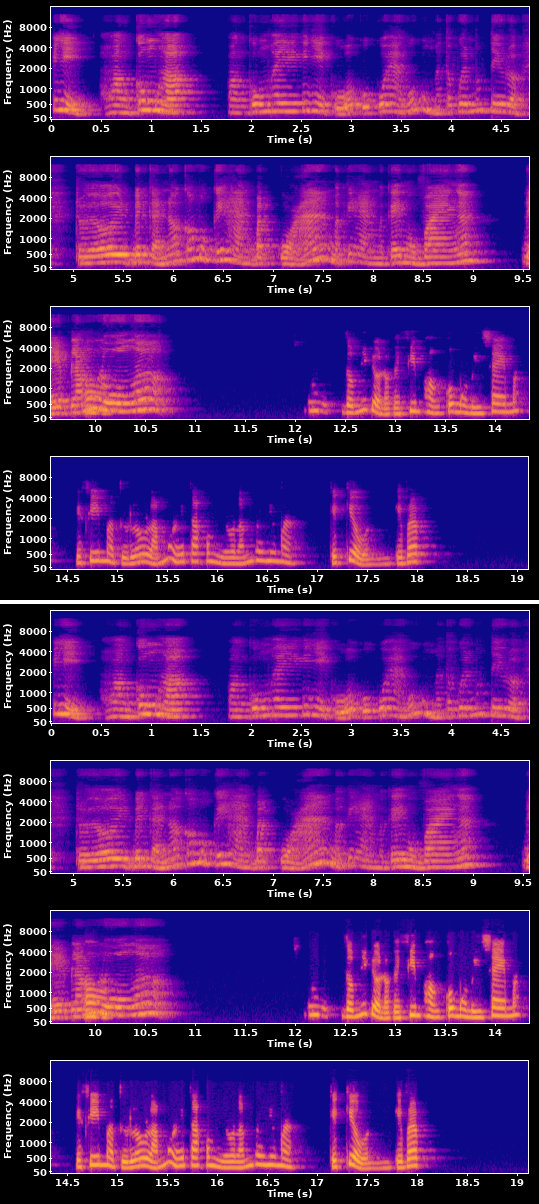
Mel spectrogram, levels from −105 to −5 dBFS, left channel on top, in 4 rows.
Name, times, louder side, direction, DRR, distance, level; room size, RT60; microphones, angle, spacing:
voice 1, 0.0-1.5 1.8-9.1 9.5-10.7, left 1 dB, 50° left, 4.0 m, -36 dB
voice 2, 12.1-14.3 14.6-16.8 17.1-18.0, right 7 dB, 80° right, 0.3 m, -29 dB
11.0 x 7.3 x 3.2 m
head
